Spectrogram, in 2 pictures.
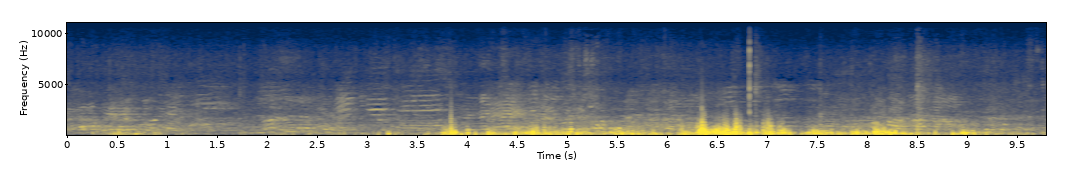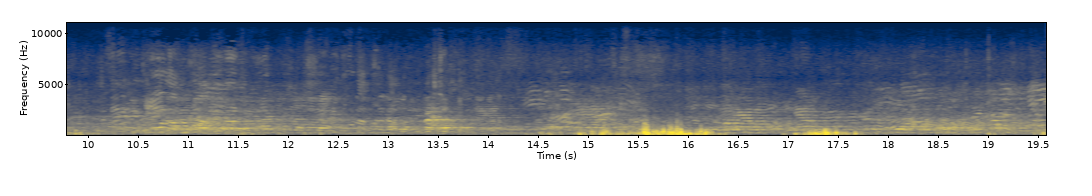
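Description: Young players shout and call out.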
